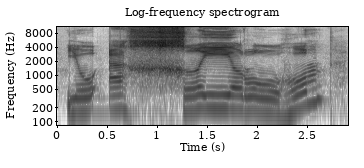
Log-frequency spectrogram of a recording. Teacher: Jadi bunyi kho-nya terlalu tebal, pangkal lidahnya terlalu kuat sehingga bunyinya betul-betul tidak terasa nisbi, tidak terasa tafhim nisbi, tapi tafhim saja jadinya. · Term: terlalu tebal maksimal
